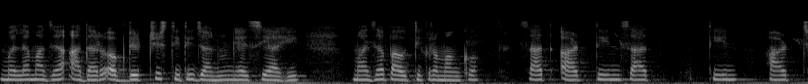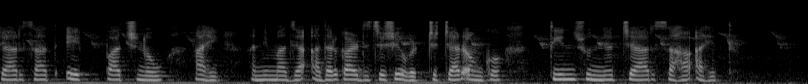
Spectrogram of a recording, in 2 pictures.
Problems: constant background noise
